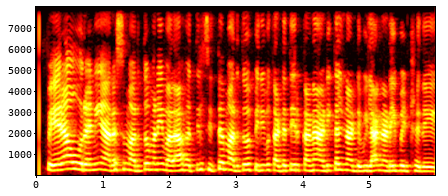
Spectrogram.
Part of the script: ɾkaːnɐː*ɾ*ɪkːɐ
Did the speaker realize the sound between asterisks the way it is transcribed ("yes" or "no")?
no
